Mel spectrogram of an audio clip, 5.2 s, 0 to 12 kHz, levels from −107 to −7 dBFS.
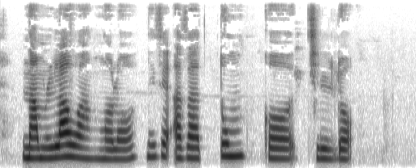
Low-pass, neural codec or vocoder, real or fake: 10.8 kHz; none; real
